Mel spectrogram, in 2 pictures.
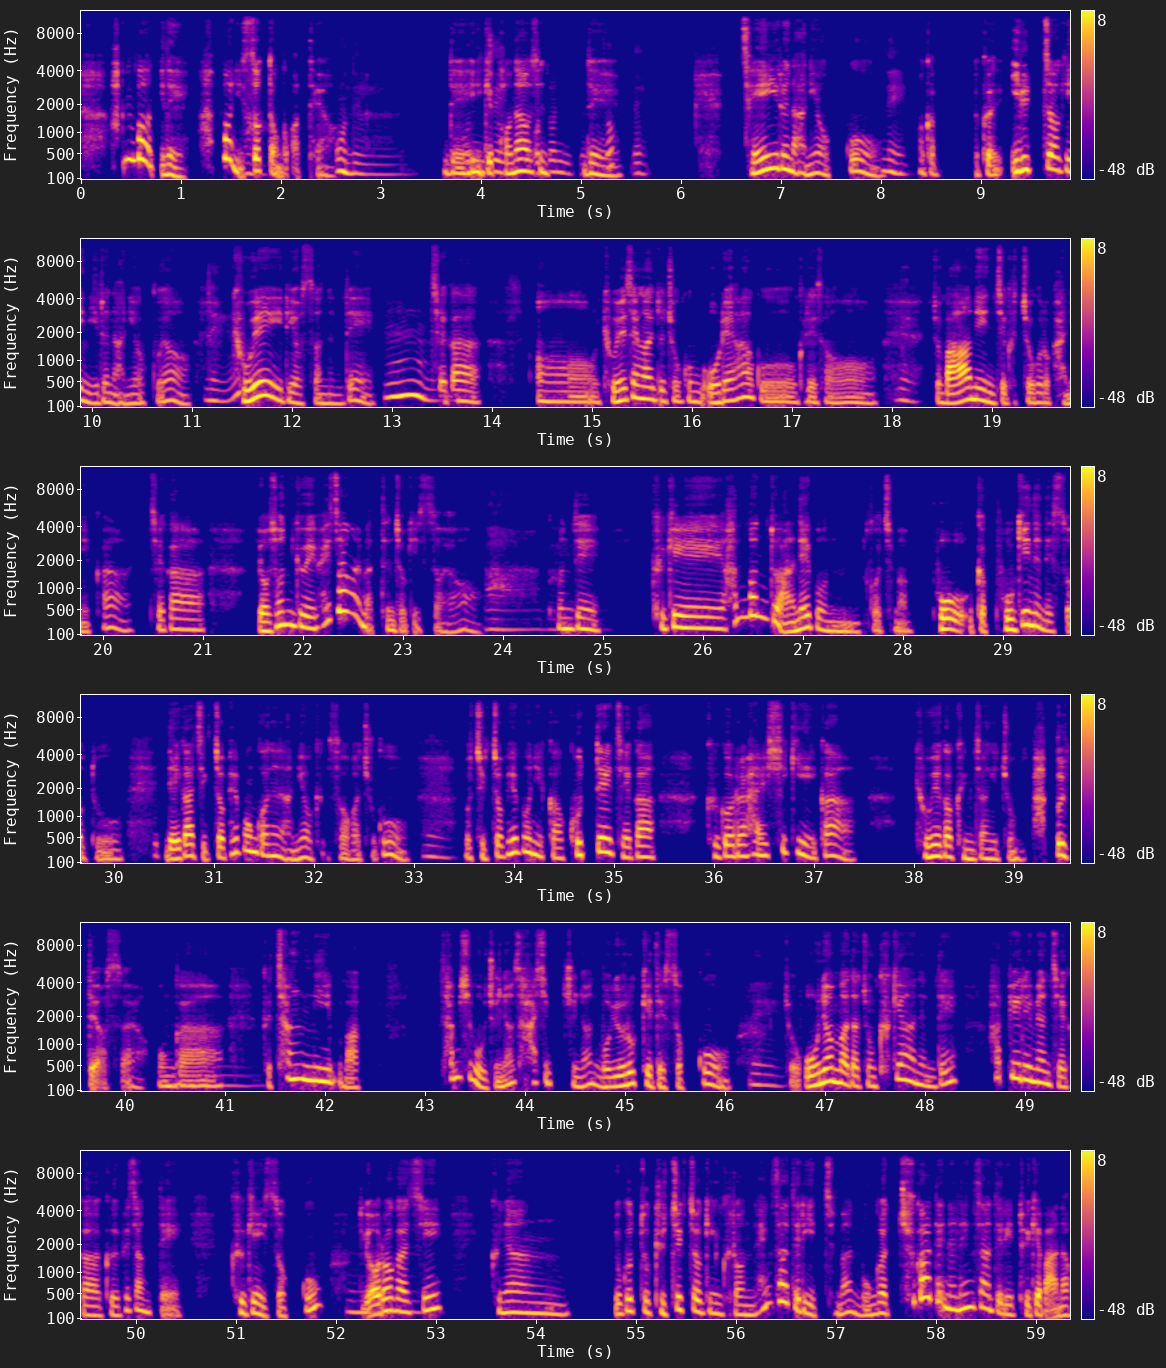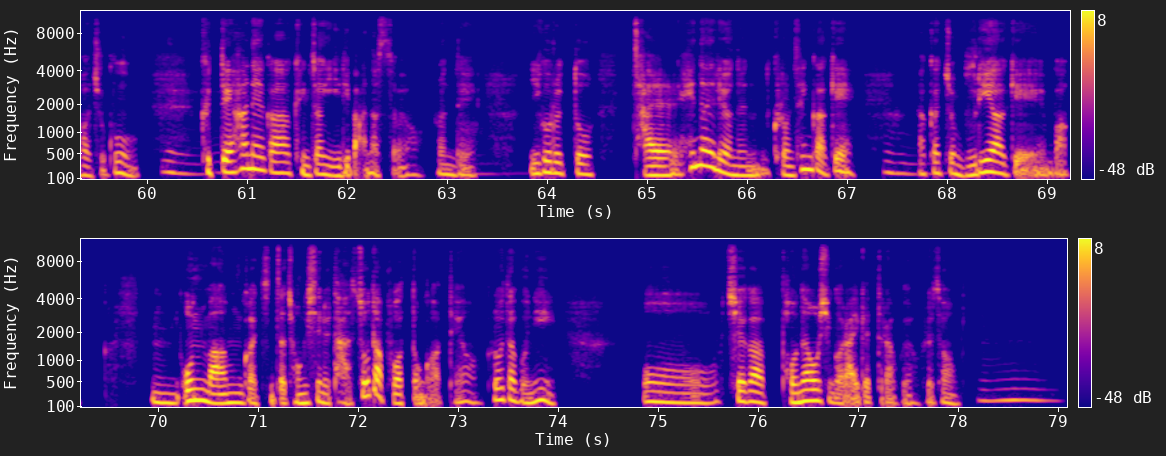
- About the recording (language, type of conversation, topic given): Korean, advice, 번아웃인지 그냥 피로한 건지 어떻게 구별하나요?
- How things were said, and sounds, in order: tapping; other background noise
